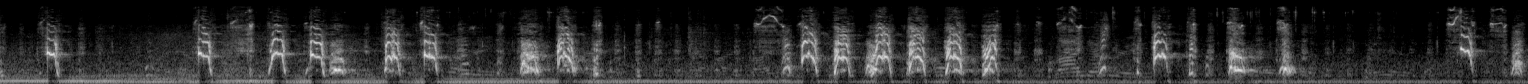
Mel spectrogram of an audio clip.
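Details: Two Royston Corgis on their second sheep-herding attempt at a farm in Arlington, 27 March 2011; a corgi barks in quick, uneven bursts of sharp, yappy barks, with a low steady hum behind. Corgi.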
